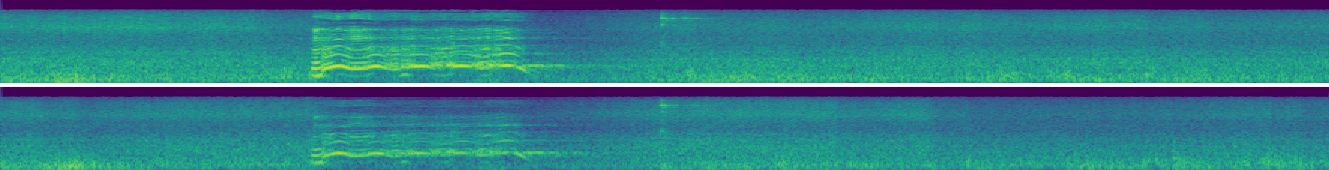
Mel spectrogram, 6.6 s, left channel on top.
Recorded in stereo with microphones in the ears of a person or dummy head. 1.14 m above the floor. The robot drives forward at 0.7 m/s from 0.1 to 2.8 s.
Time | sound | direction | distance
1.6 | a scream | 75° left (ahead or behind) | 1.5 m
3.3 | a clink | 35° right (ahead or behind) | 8 m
